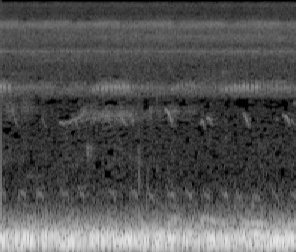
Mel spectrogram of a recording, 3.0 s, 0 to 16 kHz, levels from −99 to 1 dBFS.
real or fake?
fake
